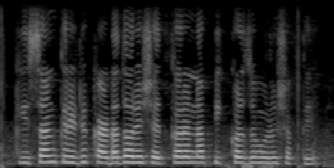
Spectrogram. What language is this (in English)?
Marathi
